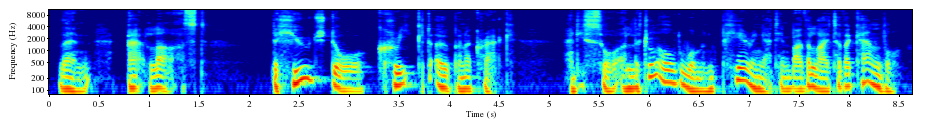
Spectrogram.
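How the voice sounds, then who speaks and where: Husky male children's storyteller. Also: fairly low pitch, a little mellow. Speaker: audiobook narrator. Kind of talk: expressive scripted storytelling for children.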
